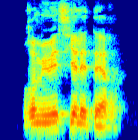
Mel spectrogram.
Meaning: to move heaven and earth, to leave no stone unturned
- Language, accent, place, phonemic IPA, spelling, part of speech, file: French, France, Lyon, /ʁə.mɥe sjɛl e tɛʁ/, remuer ciel et terre, verb, LL-Q150 (fra)-remuer ciel et terre.wav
